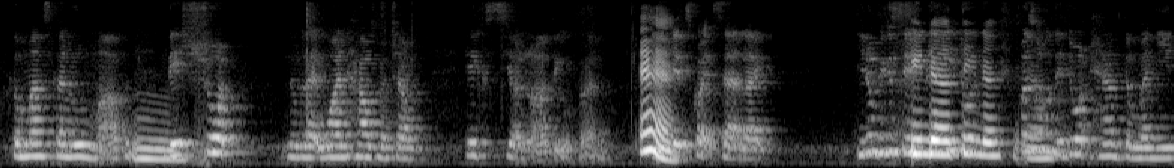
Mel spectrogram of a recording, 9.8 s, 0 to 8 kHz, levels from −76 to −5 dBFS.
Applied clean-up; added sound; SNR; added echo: none; none; none; none.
